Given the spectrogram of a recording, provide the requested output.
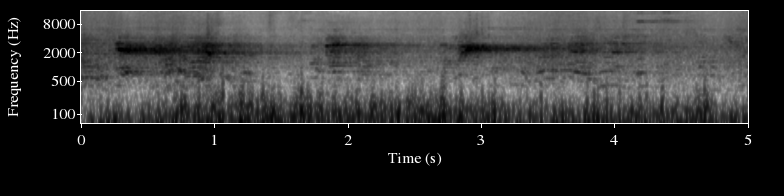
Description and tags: An unintelligible subway station announcement heard from a distance, some wind also obscures the sound.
